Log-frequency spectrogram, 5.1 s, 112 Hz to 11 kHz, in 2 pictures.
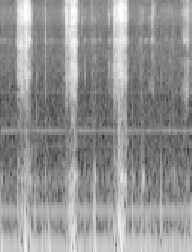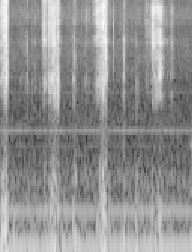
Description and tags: E9 pencil-sharpener
the procedure of sharpening a pencil
writing, sharpener, pencil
